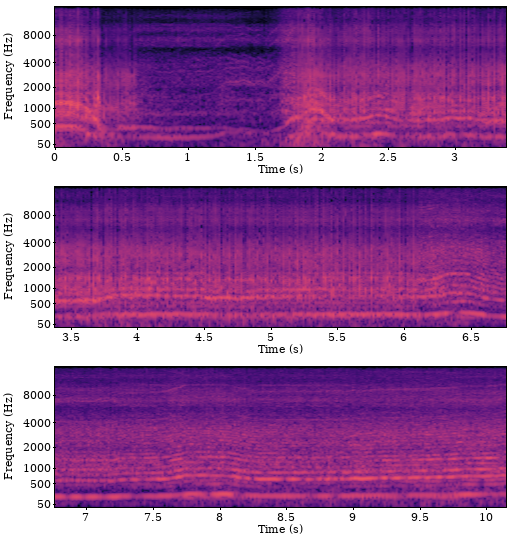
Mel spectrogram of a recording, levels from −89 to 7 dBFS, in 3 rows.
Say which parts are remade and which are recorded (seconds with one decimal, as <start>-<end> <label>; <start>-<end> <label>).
0.0-0.6 remade; 0.6-1.8 recorded; 1.8-6.1 remade; 6.1-10.2 recorded

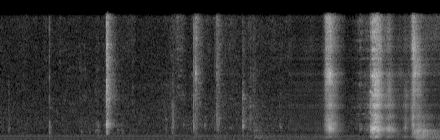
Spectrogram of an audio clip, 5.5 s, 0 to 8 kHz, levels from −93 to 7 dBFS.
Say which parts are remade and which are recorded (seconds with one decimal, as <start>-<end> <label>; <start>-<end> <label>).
0.0-3.6 recorded; 3.6-4.3 remade; 4.3-4.7 recorded; 4.7-5.5 remade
